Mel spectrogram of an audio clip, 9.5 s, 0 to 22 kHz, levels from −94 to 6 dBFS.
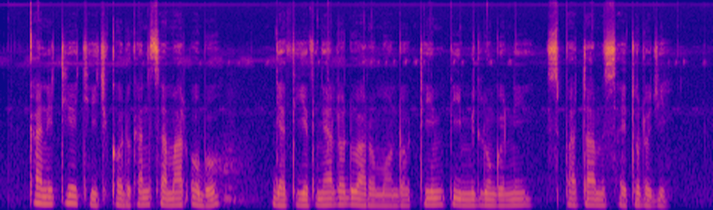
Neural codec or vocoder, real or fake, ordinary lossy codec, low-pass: none; real; none; none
